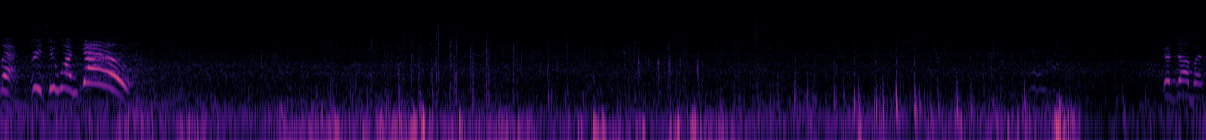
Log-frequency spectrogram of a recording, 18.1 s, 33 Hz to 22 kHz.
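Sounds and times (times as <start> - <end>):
footsteps running on dry grass: 3.4 - 17.6.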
